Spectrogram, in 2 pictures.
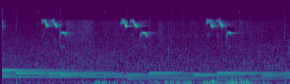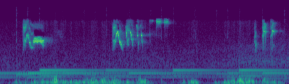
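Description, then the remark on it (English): A song thrush sings clear, bright phrases, repeating each short motif before switching to a new one, recorded on a walk in Worcester, against a steady low hum and rumbling outdoor background noise. “Recorded a song thrush on her walk in Worcester yesterday.”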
